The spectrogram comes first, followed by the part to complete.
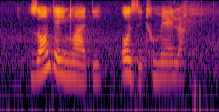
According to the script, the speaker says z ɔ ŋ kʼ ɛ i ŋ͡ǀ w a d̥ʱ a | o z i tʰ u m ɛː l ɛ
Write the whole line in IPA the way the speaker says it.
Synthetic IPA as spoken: z ɔ ŋ kʼ ɛ i ŋ͡ǀ w a d̥ʱ i | o z i tʰ u m ɛː l a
